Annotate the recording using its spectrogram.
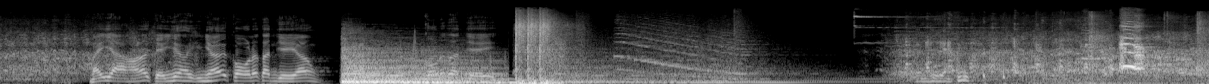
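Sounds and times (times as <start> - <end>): studio audience laughter: 0.0 - 2.2, 8.9 - 12.0
comic chicken call: 10.1 - 11.6.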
